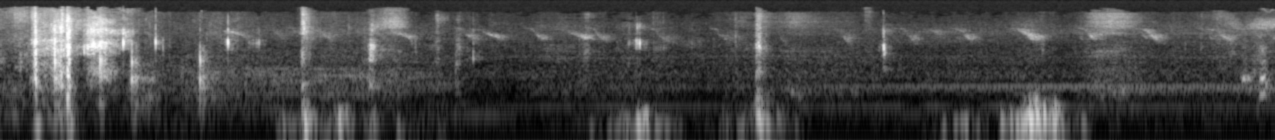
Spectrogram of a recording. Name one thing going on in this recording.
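A hoe scrapes and thuds into dry soil.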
